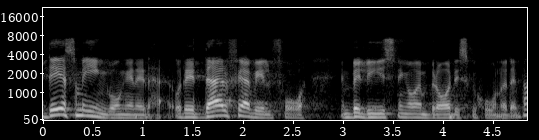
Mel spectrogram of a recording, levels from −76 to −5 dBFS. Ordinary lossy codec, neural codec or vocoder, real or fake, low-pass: Opus, 32 kbps; none; real; 7.2 kHz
